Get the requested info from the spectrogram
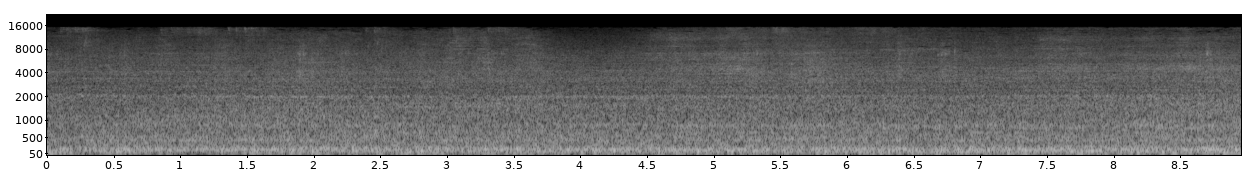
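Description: Passenger sleeper coaches rolling slowly along the rails while being pushed by a locomotive, a steady low rumble of wheels on track.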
